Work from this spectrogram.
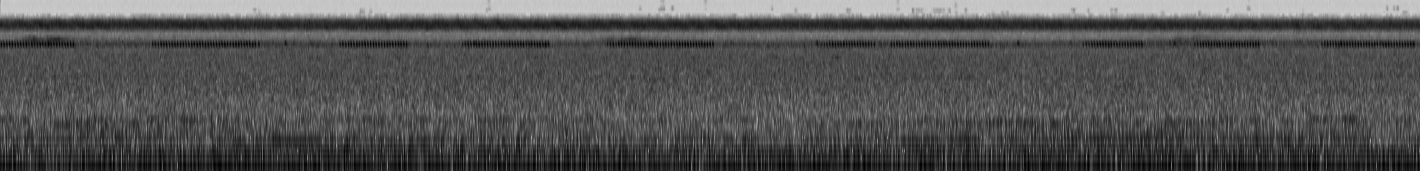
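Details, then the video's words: Crickets calling in a calm forest high on a mountain, recorded live. Brief high buzzy trills come at uneven intervals, about nine of them, above a persistent high insect drone and the low rumble of wind in foliage. "Calm Forest in Mountain With Crickets, Insects Sound"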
